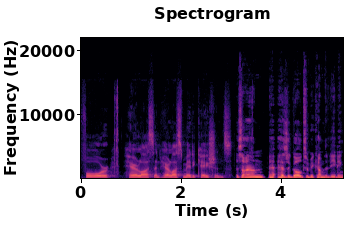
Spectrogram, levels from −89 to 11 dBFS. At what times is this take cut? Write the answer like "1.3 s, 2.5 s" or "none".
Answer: 3.0 s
